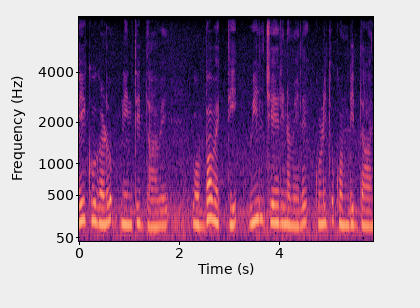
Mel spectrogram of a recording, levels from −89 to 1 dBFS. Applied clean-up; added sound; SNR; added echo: none; Waves, surf; 17 dB; none.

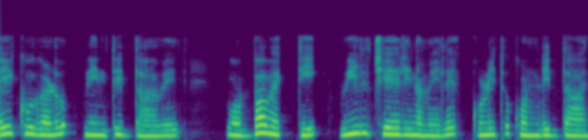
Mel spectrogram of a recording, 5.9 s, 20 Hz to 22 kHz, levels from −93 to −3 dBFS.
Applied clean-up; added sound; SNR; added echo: neural mask model DeepFilterNet 3.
